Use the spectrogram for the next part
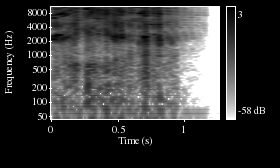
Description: Cri de Trousselin dans Pokémon HOME.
